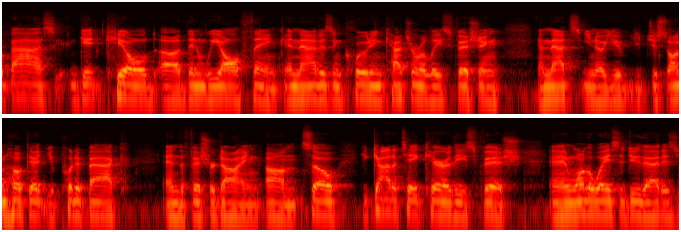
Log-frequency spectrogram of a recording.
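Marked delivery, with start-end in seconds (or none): none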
